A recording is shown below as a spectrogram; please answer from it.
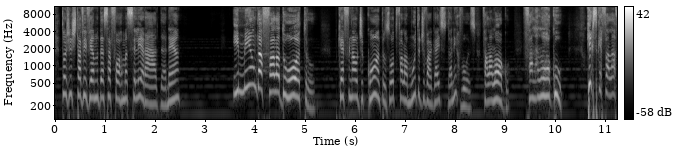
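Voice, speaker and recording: An older woman with a Brazilian Portuguese accent preaching a sermon in church, telling lively stories and acting out dialogue. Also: high-pitched, no room sound.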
